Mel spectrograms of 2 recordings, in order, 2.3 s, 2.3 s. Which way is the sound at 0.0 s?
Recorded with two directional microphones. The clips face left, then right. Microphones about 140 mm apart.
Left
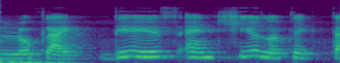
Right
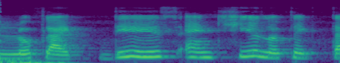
20° right (ahead or behind).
